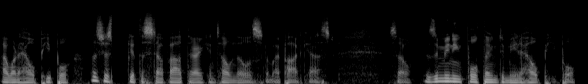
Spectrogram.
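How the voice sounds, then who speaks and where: A man with an American accent, very fast pace, fairly low pitch, ordinary pitch variation and a somewhat breathy voice, on a very clean recording with a silent background and a dry, close sound with no echo. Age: 40s. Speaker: podcast host and homeschooling coach. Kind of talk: casual monologue. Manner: halting with frequent fillers.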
